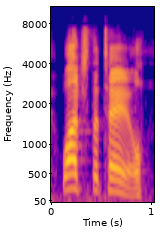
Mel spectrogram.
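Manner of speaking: loud, high warning shout; mock shouted warning. Raid leader warning about the tail, loud shout. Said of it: "He just".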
